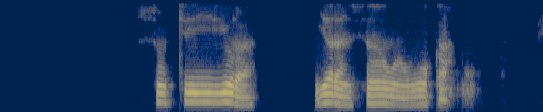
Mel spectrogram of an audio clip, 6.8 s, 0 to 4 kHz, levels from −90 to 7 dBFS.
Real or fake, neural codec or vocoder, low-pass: fake; codec, 16 kHz, 16 kbps, FunCodec, trained on LibriTTS, 50 frames a second; 3.6 kHz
